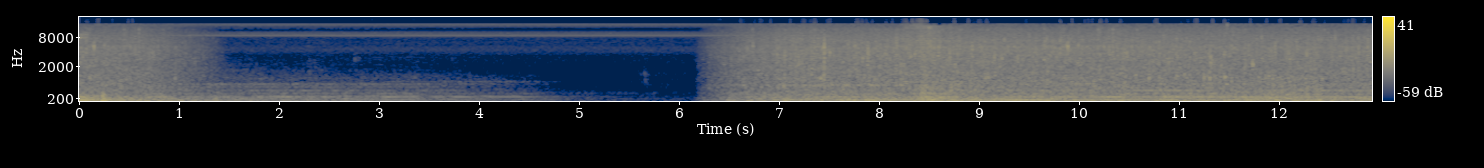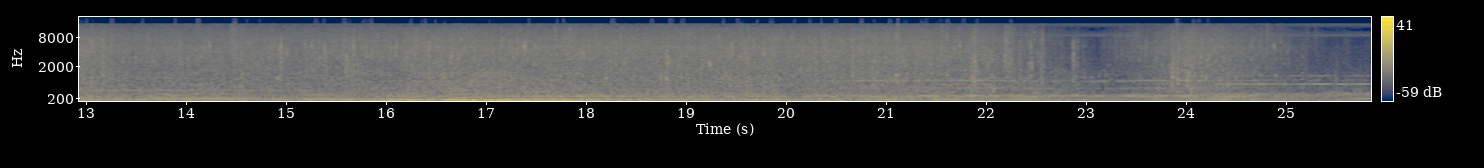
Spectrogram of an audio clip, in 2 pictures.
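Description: Flowing stream water in a video game, a steady rushing and pouring wash after a few seconds of near silence, fairly quiet and unbroken, with a faint swell midway.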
